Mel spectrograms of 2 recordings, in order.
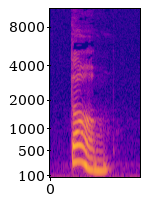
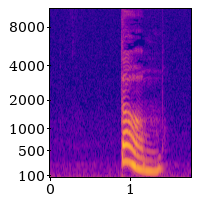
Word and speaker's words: там: lip surrounded and protruded thumb thumb but there is pronounced with the part of the tongue just behind the tip that's the portion that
